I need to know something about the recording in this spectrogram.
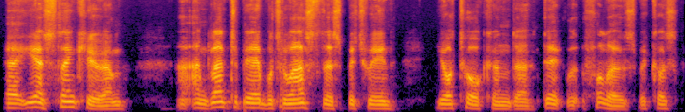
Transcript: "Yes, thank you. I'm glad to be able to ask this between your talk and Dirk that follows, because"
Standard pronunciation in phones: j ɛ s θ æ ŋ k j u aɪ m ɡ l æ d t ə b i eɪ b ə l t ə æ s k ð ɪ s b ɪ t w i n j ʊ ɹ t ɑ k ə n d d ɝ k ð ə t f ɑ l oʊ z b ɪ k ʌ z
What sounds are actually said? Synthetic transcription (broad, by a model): j ɛ s θ æ ŋ k j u aɪ m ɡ l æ d t ə b i eɪ b ə l t ə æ s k ð ɪ s b ɪ t w i n j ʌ ɹ t ɑ k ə n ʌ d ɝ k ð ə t f ɑ l oʊ z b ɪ k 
